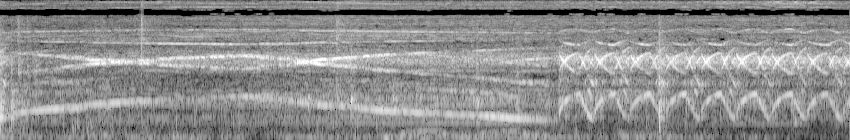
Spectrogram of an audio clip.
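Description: Electronic siren of a small battery-powered toy police car: a slow wail gliding up and down for about four seconds, then switching to a fast yelp of about three rising chirps a second.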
